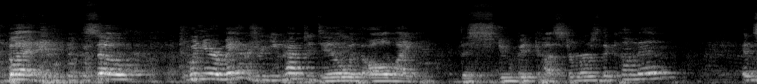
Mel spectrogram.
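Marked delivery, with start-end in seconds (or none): none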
